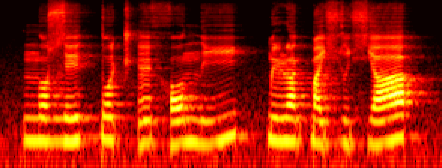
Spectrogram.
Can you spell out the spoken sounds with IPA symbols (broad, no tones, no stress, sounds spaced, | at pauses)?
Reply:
n ɔ ɮ e ɡ͡b ɔ t͡ʃʼ ɛ̃ h ɔ n i | k͡p ĩ ɭ a k͡p a ç ɔ ç a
